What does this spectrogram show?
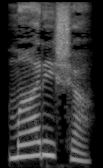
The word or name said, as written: ಮಿರಾಸಿ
